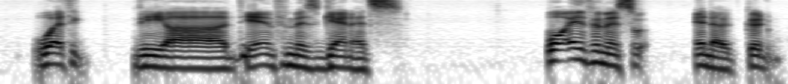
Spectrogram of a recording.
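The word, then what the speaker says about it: Goenitz: the uh the infamous genits well Infamous in a good way because he's a bad guy but yeah um again it's the G the O is silent as I learned after some sometime after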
